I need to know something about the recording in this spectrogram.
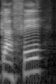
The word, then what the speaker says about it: café: que tenemos ahí y café lleva tilde con lo cual evidentemente la sílaba tónica es la la última sílaba café vamos a ver las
